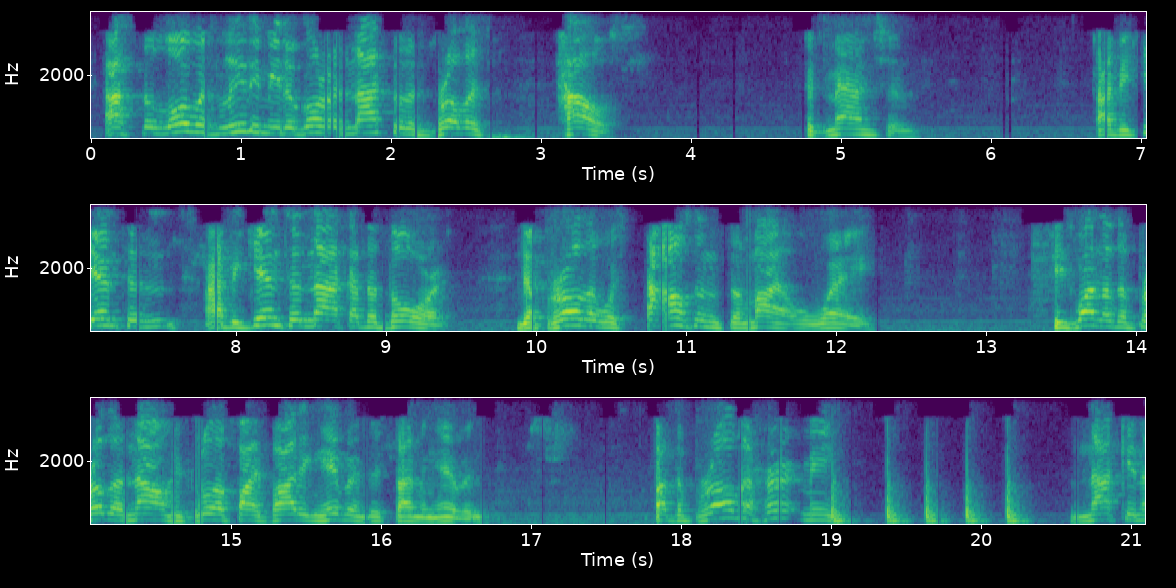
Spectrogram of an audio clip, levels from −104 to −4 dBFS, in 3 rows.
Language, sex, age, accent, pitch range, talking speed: English, male, 50-69, American, 130-195 Hz, 155 wpm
